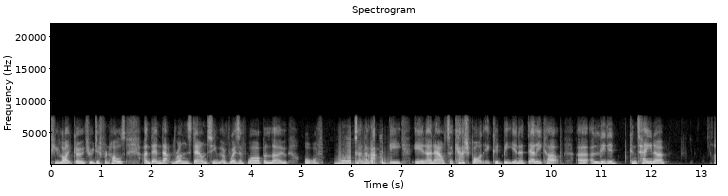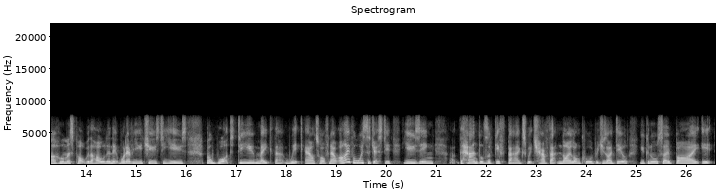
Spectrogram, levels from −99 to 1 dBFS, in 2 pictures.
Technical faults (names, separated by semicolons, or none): robotic sound from repeated short buffers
